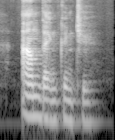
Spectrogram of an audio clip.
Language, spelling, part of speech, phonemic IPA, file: Dutch, aandenkentje, noun, /ˈandɛŋkəncə/, Nl-aandenkentje.ogg
- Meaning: diminutive of aandenken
